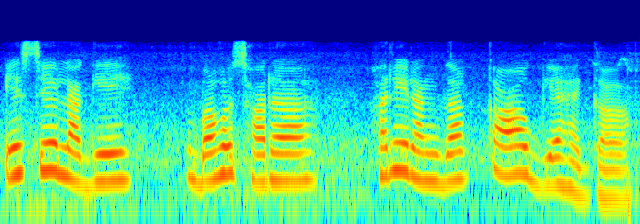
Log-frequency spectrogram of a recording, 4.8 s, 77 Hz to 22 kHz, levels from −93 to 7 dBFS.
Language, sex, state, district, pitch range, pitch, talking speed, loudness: Punjabi, female, Punjab, Kapurthala, 225-270 Hz, 235 Hz, 135 wpm, -16 LUFS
